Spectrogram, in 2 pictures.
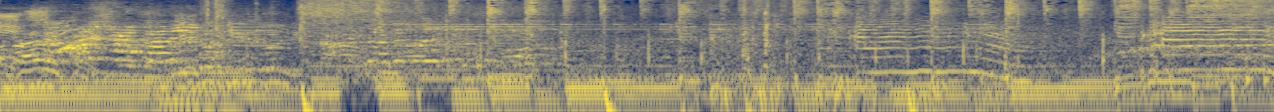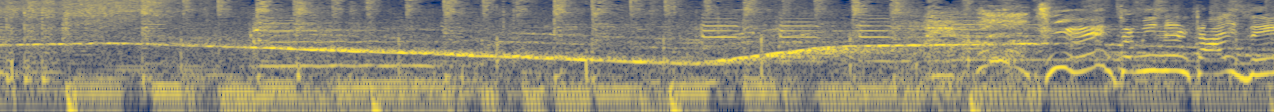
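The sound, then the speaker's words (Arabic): A police car siren wails up and down, rising and falling in long sweeps, loud over a busy, noisy street scene with voices talking in the background. “بوليس”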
